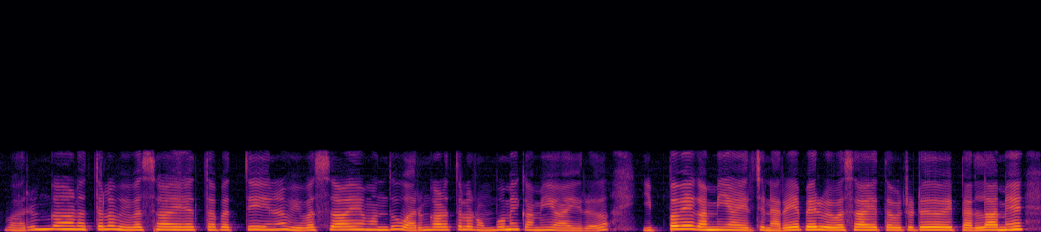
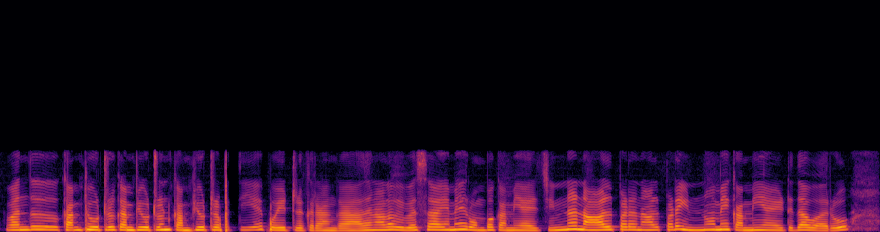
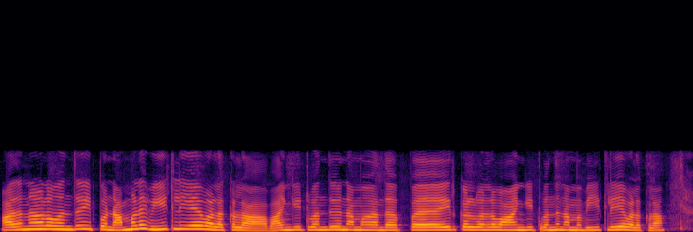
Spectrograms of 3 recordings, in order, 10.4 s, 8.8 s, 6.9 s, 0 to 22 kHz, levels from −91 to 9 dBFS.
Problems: constant background noise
